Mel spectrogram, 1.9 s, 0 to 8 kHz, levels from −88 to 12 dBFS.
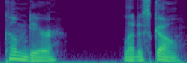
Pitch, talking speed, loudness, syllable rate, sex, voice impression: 100 Hz, 160 wpm, -20 LUFS, 4.0 syllables/s, male, very masculine, very adult-like, middle-aged, thick, slightly tensed, powerful, slightly dark, slightly hard, clear, fluent, slightly raspy, very cool, very intellectual, sincere, very calm, very mature, friendly, reassuring, very unique, elegant, wild, very sweet, lively, very kind, modest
